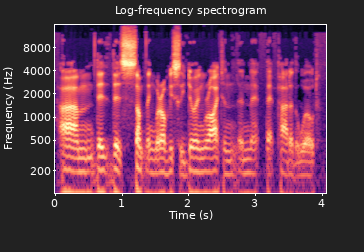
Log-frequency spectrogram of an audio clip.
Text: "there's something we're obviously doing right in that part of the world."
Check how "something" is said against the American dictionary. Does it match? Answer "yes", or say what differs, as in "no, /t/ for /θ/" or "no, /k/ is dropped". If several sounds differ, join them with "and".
yes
